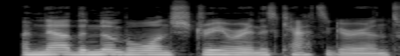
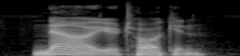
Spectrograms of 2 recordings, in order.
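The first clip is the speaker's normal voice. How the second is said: put-on farmer-style American accent; 2 semitones lower than usual. Voicing the character Kyle, replying to a partner, in a weird farmer American accent. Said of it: "this weird farmer American accent".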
